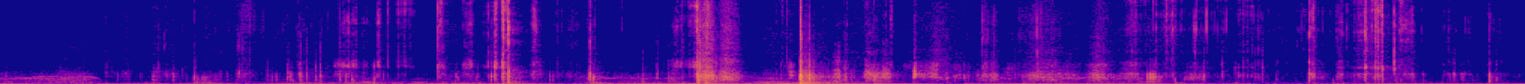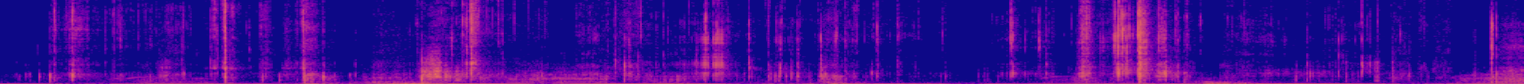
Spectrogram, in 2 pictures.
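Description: Scissors snipping through layers of duct tape, with the tape tearing and crinkling as fingers peel it back. Irregular snips and rips come one after another with short pauses between.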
